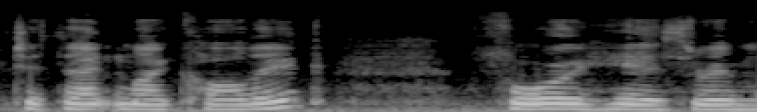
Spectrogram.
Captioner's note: speaking French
